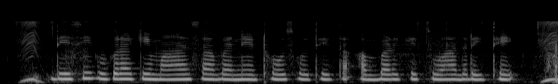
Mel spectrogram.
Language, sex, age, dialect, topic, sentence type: Chhattisgarhi, female, 18-24, Western/Budati/Khatahi, agriculture, statement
